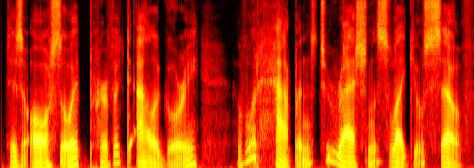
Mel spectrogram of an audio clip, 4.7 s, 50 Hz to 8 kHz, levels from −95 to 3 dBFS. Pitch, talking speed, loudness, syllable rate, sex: 105 Hz, 165 wpm, -20 LUFS, 5.4 syllables/s, male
